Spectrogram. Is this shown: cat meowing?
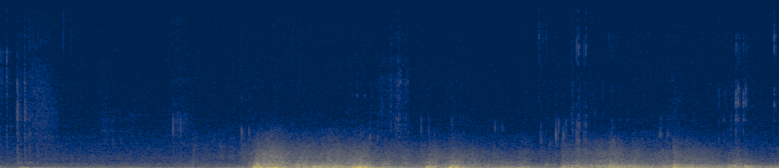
no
